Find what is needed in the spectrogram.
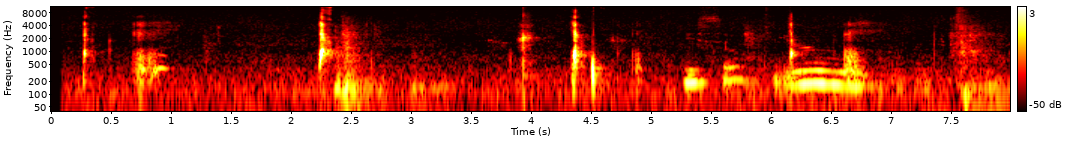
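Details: Newborn boy on his first night after birth has hiccups: abrupt little catches, about 28 a minute and somewhat irregular, mixed with soft baby vocal sounds.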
